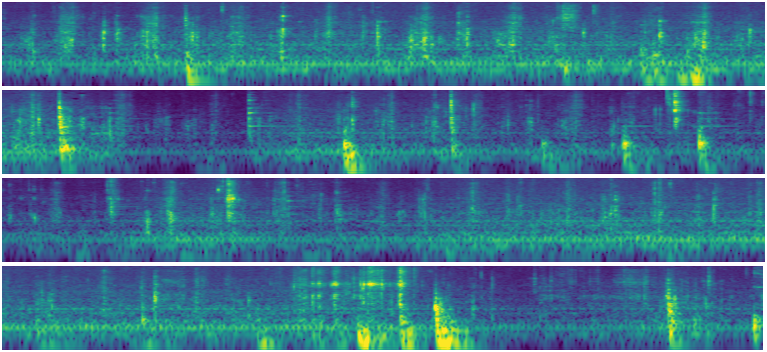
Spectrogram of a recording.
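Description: A fork scrapes and clinks against a glass bowl.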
